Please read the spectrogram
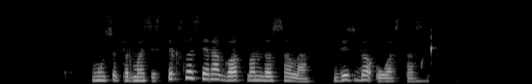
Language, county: Lithuanian, Šiauliai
